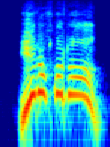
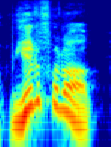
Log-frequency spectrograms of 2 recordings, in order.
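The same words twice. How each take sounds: First: High, gushing praise for the little dog; doting high coo about the new puppy. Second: Said in the usual way. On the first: Real, not acted.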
